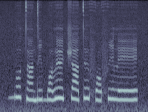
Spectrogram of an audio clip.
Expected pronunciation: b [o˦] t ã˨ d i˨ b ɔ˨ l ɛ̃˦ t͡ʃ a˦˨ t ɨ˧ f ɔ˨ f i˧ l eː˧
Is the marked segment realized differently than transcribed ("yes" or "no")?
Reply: no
